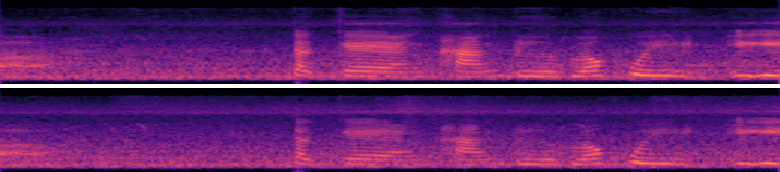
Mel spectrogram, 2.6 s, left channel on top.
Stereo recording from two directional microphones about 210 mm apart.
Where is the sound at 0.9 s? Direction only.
10° left (ahead or behind).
